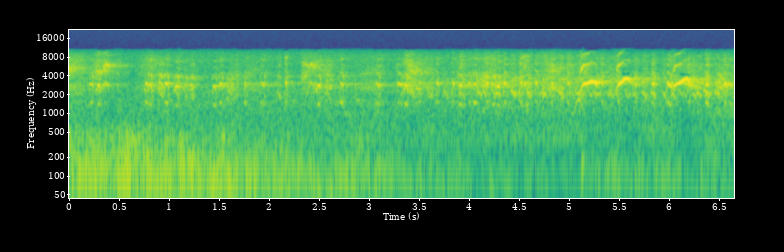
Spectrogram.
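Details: A Fork-tailed Drongo mimics a dark-morph Wahlberg's Eagle's call, three high, thin, slurred whistles about half a second apart, over low wind rumble and background noise, on a sunrise safari drive on 9 November 2016 with the eagles nearby.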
